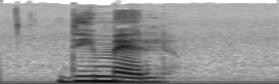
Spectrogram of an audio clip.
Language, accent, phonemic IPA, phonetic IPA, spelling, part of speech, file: Armenian, Eastern Armenian, /diˈmel/, [dimél], դիմել, verb, Hy-դիմել.ogg
- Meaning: 1. to go to, head in the direction of 2. to apply to 3. to address to, refer to 4. to resort to, to have recourse to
